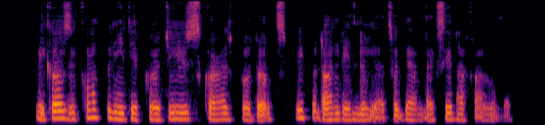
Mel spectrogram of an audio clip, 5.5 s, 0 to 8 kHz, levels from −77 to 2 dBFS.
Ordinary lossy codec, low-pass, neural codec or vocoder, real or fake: none; none; codec, 16 kHz, 4.8 kbps, FACodec; fake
